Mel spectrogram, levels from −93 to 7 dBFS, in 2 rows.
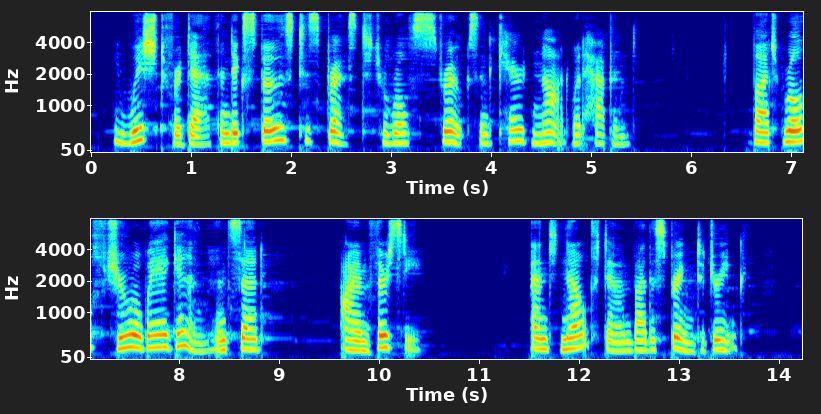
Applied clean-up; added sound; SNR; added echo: neural mask model DeepFilterNet 3.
